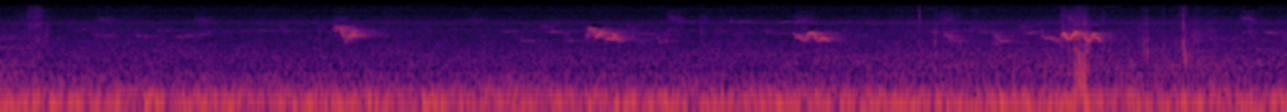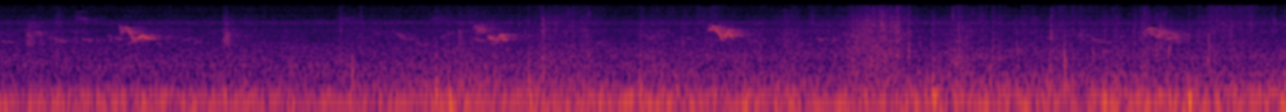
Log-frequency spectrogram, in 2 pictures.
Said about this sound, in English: The red-eyed vireo. Very slow, repetitive song.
